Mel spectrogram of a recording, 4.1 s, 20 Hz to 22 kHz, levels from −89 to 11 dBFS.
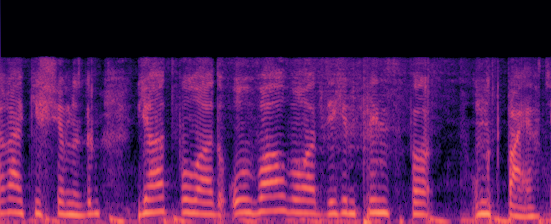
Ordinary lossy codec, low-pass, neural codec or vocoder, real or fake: none; none; codec, 16 kHz, 8 kbps, FreqCodec, smaller model; fake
